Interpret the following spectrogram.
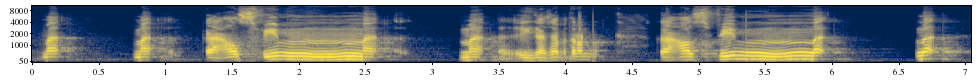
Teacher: Nah terkait dengan eh huruf ham Hamzah seperti itu yang mana Hamzah menekan tapi berdasarkan pendapat beliau ya secara halus dan tidak terlalu menekan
